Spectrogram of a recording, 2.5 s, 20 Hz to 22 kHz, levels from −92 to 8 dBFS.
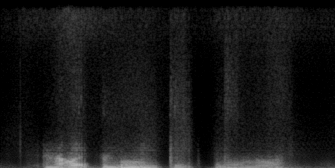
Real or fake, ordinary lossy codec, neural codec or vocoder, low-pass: fake; none; codec, 44.1 kHz, 0.9 kbps, DAC; none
